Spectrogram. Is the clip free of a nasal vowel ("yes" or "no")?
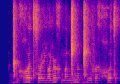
yes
